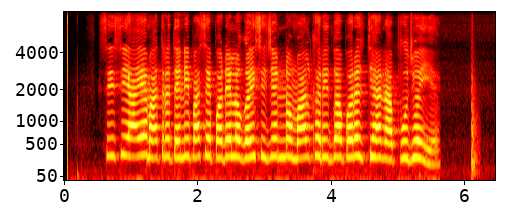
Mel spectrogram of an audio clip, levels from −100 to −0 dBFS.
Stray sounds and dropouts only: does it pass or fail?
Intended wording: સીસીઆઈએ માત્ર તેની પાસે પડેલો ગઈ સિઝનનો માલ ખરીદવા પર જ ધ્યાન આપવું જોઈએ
fail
